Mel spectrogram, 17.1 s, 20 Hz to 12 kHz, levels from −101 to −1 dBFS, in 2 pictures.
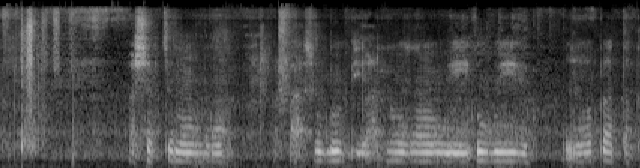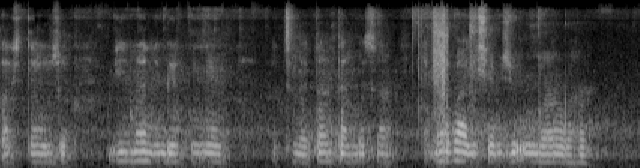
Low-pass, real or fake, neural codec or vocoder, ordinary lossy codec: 9.9 kHz; fake; vocoder, 22.05 kHz, 80 mel bands, Vocos; Opus, 24 kbps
